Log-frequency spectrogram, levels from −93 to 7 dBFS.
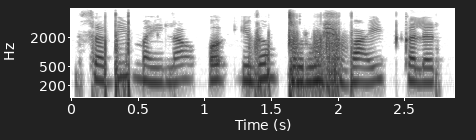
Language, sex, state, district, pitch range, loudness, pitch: Hindi, female, Uttar Pradesh, Lucknow, 245-265 Hz, -18 LUFS, 255 Hz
